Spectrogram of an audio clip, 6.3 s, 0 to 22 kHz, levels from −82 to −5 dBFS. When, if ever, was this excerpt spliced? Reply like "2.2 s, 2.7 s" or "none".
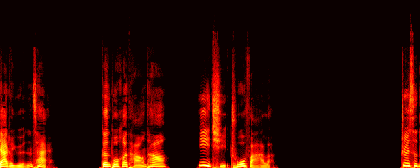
1.7 s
